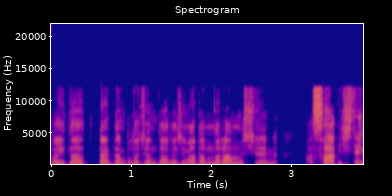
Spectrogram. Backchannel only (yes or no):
no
